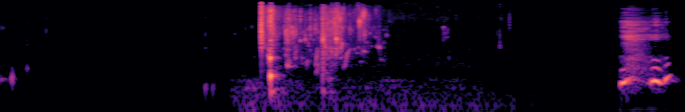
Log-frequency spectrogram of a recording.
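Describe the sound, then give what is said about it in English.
Water splashes in a couple of sharp bursts as someone splashes another person, then settles into softer sloshing and dripping that fades out, followed by a short breathy vocal sound at the end. “Of course I'm splashing you, silly.”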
